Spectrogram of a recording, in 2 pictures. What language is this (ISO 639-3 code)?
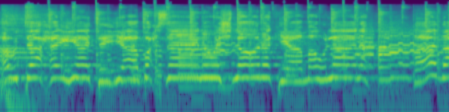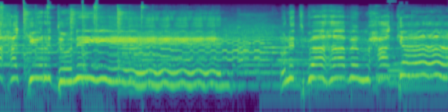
ara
